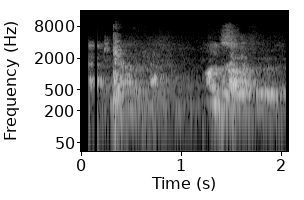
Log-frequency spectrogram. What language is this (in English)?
Chinese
